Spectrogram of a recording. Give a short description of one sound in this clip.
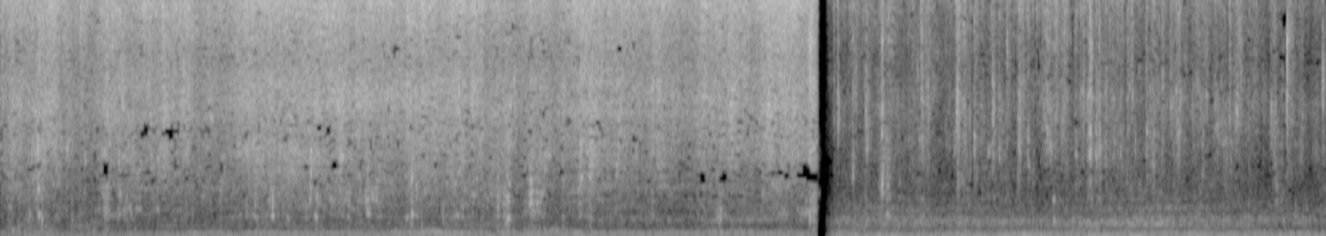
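A garden hose sprays a hissing stream of water.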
